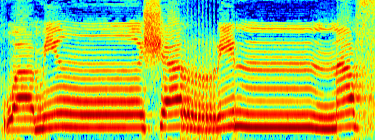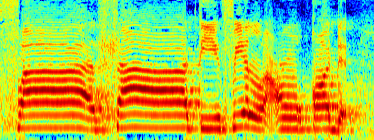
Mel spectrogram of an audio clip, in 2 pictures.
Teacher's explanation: Nah, di situ nun mati nunnya itu bertasydid. Jadi harus di gunnahnya itu harus ditekan dulu.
